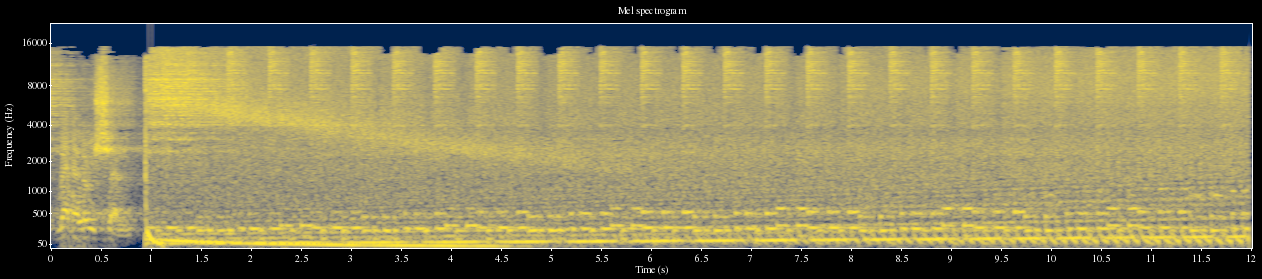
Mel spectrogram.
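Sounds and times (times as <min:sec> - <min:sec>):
hard trance electronic beat: 0:01.0 - 0:12.0.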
